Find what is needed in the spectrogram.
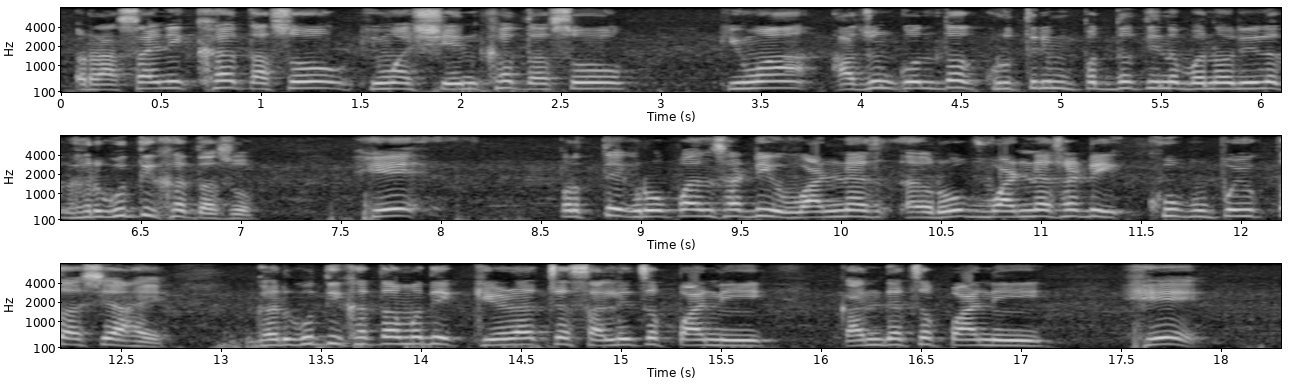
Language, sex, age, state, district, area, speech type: Marathi, male, 30-45, Maharashtra, Nanded, urban, spontaneous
